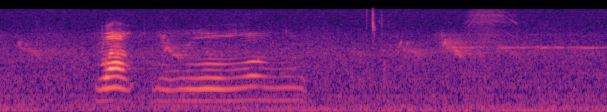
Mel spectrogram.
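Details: Stray cat that ran up to a passer-by in a park, acting dog-like: a short harmonic chirp, then one drawn-out, steady, tonal meow about a second long. Faint rustling and distant background noise.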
